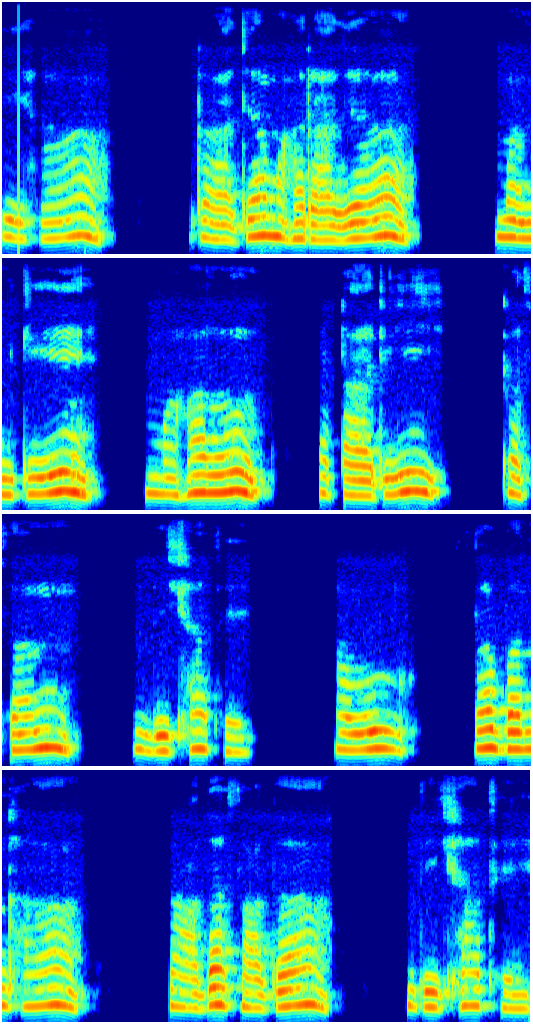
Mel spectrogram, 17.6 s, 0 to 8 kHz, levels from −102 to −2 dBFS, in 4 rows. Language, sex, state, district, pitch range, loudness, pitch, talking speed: Chhattisgarhi, female, Chhattisgarh, Jashpur, 185-210 Hz, -27 LUFS, 195 Hz, 60 wpm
